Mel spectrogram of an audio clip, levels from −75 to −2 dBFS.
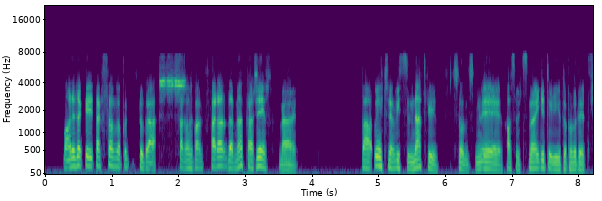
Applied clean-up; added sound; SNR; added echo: neural diffusion model UNIVERSE++.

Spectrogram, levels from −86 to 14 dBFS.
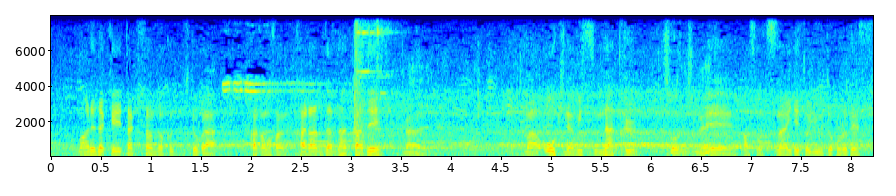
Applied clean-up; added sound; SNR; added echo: none; Keys jangling; 8 dB; none.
